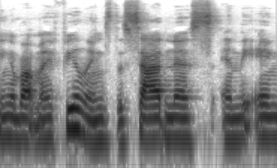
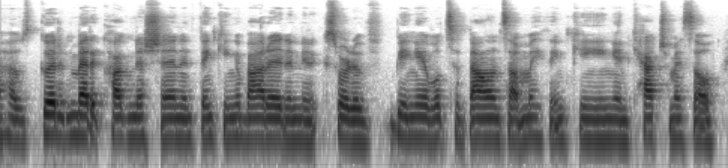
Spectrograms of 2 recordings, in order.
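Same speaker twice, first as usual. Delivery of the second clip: usual speaking voice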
